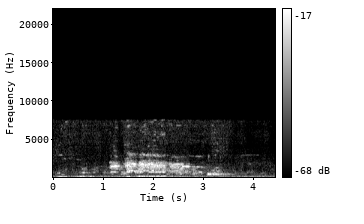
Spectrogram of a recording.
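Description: A rooster crowing once, faint, one call of about two seconds beginning about a second in and dropping lower at its end. A couple of low thuds come just before it.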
